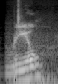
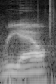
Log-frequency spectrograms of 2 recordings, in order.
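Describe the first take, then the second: First: It sounds like the English word 'real'. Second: It sounds like the end of 'L'Oreal'. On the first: The speaker calls it wrong. "Everyone pronounces it in America uh" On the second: The speaker calls it right. "but it's actually Real, like uh, like L'Oreal"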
